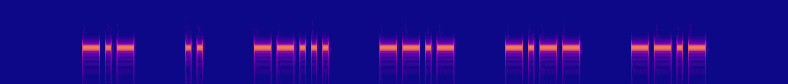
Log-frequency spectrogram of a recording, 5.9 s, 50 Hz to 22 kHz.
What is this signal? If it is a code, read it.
Morse code, heard as a keyed tone, about 28 wpm, spaced as for 16 wpm, 700 Hz. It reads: KI7QYQ
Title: USA Call Signs - 3x Character Spacing - 28wpm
